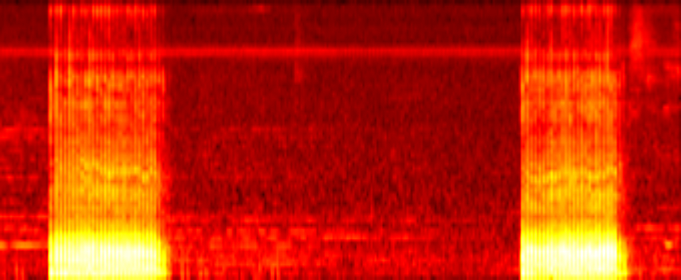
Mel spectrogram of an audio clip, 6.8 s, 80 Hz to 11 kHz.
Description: Our 12 week old blue Shar Pei Snoop is asleep snoring even louder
